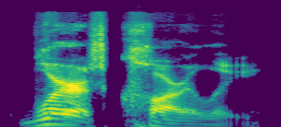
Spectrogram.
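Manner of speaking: bossy, demanding voice, dropped low. Retelling a French-fries offer for a photo, imitating Ellie's lowered voice. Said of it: "Lower, lower the voice".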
